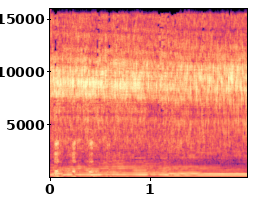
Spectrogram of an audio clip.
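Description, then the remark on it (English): A person blows a long, steady lip raspberry imitating a man's fart while peeing, a low buzzing tone held for about two seconds with a slight dip in pitch midway, with no talking. “While he was peeing, he would fart like that every fucking day.”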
